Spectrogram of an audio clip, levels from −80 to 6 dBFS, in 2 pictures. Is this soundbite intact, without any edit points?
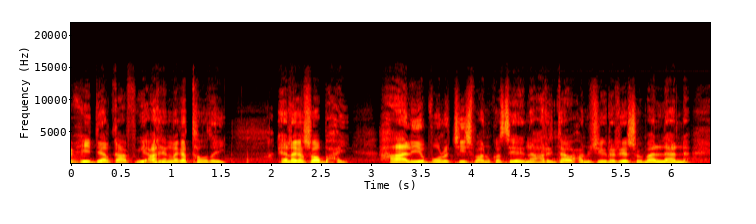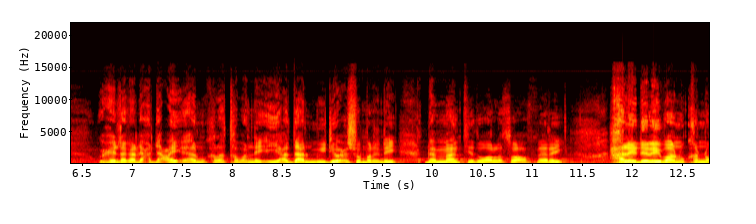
yes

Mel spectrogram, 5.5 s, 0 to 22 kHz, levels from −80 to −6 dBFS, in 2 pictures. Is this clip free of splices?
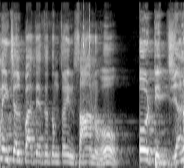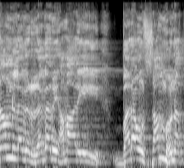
no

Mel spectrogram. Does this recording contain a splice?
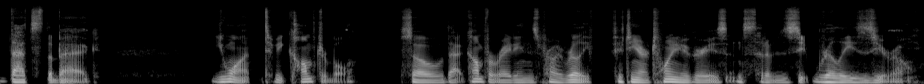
yes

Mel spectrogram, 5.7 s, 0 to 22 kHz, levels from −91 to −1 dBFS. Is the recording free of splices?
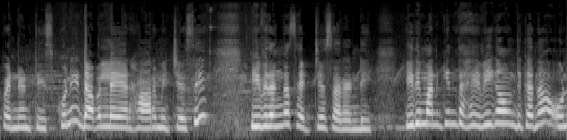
yes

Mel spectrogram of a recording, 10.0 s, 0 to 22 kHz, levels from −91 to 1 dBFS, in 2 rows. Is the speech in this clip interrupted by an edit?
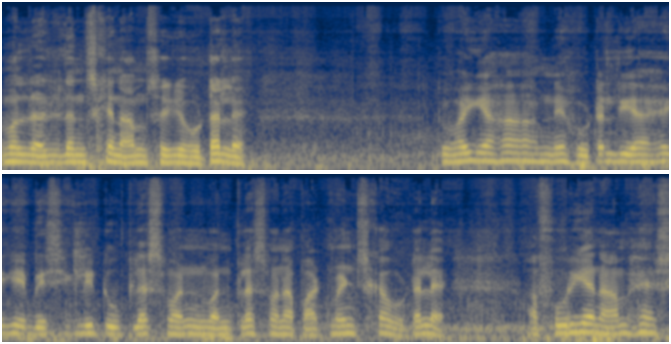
no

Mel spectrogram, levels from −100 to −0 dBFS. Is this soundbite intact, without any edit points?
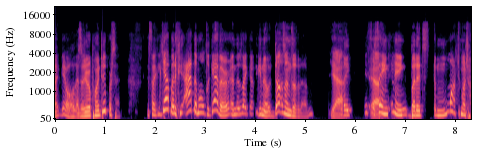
yes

